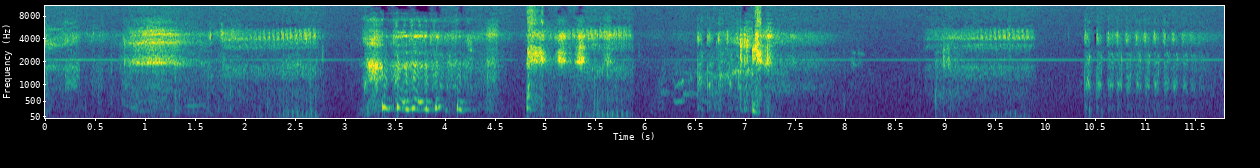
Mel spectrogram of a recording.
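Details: Snoring from a sleeping dog: breathy, hissing inhales and rattling exhales come roughly every two to three seconds, separated by short quiet gaps.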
